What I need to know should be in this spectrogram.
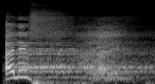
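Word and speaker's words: ألف: আলিফ, শেষের ফাটা দেখছেন নি কি করছি, এটা করতে হবে। আলিফ, ফায়ের আওয়াজটাকে চালু রাখতে হবে।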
